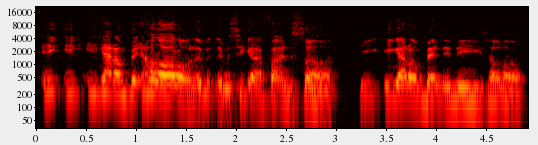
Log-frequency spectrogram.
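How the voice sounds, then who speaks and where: A man's voice: a little high, fast. A tipsy man hosting casual political commentary, laughing and rambling, repeating himself often. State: a little tipsy. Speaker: show host.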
